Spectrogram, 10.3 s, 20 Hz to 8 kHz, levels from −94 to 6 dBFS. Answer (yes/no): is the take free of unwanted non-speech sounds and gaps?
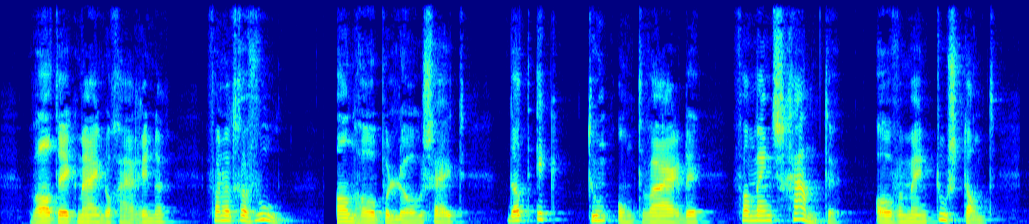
no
